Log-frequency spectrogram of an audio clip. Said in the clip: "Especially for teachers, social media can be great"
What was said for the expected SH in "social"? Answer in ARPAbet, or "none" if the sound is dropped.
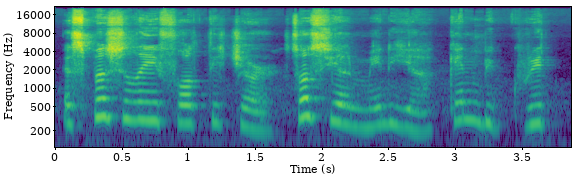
S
